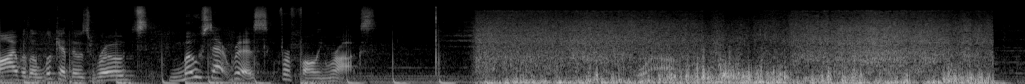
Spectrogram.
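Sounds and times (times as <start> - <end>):
speech: 0.2 - 3.8
strong gusty wind buffeting the microphone: 4.8 - 10.0.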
